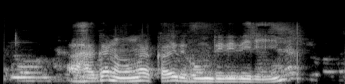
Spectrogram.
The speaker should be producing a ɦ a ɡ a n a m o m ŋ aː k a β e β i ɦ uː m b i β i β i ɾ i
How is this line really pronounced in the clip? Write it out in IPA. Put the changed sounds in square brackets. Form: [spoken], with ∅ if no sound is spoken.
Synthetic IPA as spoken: a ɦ a ɡ a n a m [u] m ŋ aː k a [w] e β i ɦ uː m b i β i β i ɾ i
